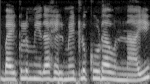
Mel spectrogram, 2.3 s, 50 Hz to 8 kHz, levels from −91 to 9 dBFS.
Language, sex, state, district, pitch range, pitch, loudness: Telugu, female, Telangana, Mahabubabad, 230-255 Hz, 240 Hz, -15 LUFS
